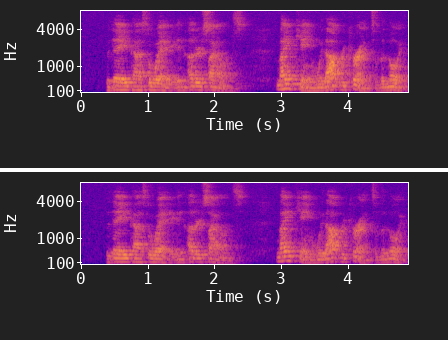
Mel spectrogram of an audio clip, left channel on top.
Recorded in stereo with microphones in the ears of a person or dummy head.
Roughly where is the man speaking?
Right.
